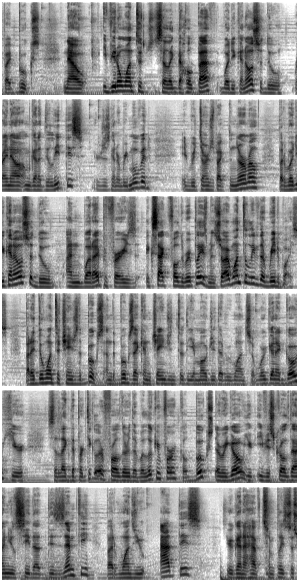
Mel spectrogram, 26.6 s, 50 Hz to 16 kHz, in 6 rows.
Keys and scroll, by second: 1.2 ctrl+-, 2.5 ctrl+-, 2.6 ctrl+,.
